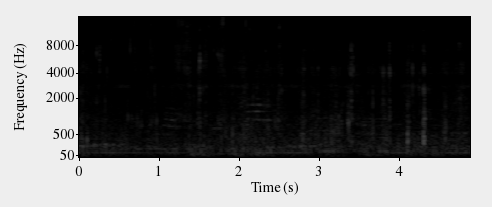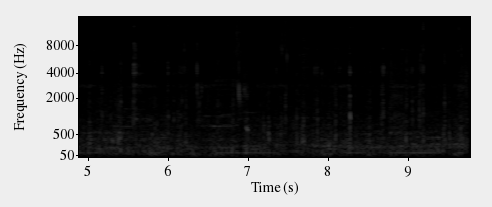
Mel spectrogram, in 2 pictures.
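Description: Faint chewing of battered fried mushrooms: many small, irregular crunches and mouth clicks.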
